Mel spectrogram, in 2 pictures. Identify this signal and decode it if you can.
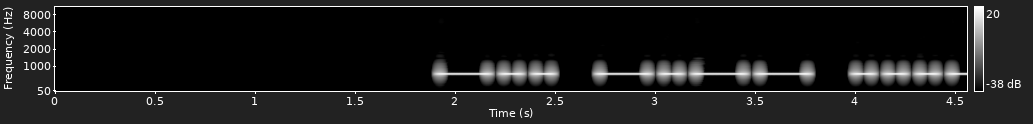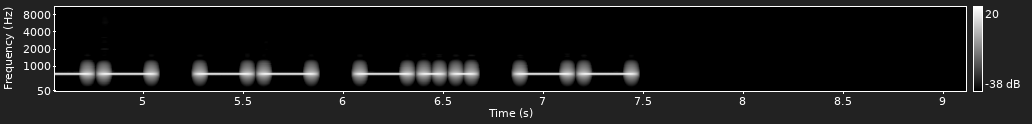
Morse code, heard as a keyed tone, about 15 wpm, 700 Hz. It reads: DY3MDM
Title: DXCC-100 Call Signs - 6 Characters - Repeated 2x - 15wpm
